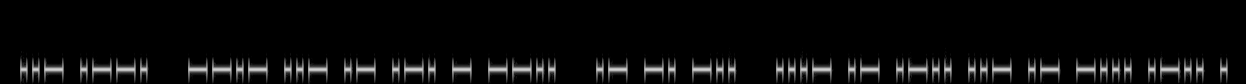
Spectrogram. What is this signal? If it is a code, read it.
Morse code, heard as a keyed tone, about 20 wpm, 700 Hz. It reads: UP QUARTZ AND VALUABLE
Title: Pangram Challenge v2 - 20wpm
